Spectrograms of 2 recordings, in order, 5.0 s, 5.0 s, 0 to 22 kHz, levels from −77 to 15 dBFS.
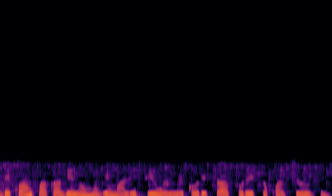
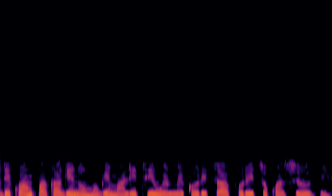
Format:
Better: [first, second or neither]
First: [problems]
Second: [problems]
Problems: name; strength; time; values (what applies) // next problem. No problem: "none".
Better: second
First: noise reduction (classical method log-MMSE)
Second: none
